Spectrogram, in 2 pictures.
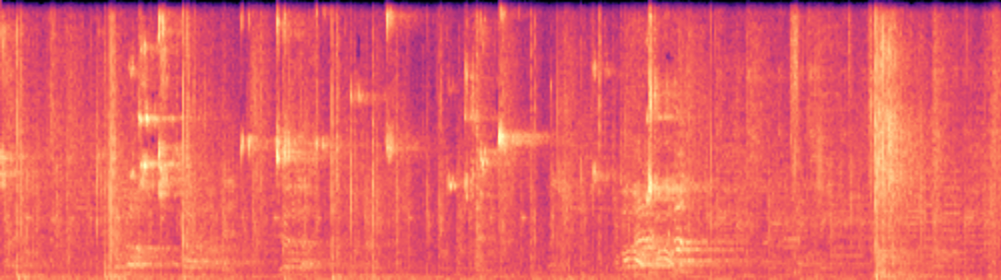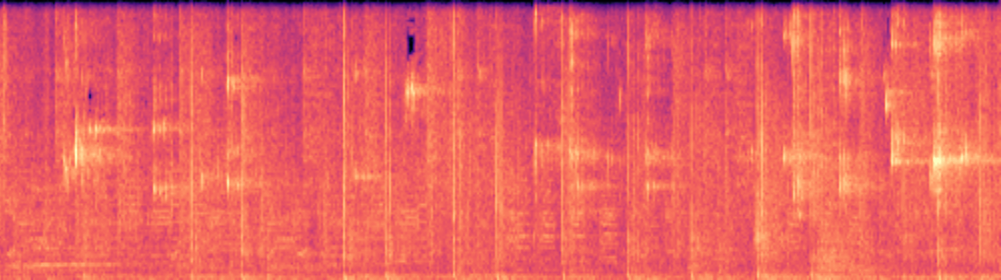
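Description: A basketball bounces on a wooden court, echoing in a large hall.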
